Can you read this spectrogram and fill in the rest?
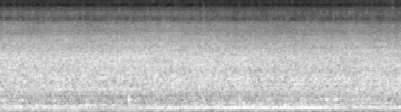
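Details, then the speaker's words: Custom Tyco Chattanooga model train tender drive, cordless motor with flywheels and Athearn gears, after tune-up for slow running; steady even electric hum in reverse under light track noise, no catches or surges: normal running. "it's running just as well in reverse so there it is my custom taiko chattanooga all tuned up and ready to run"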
